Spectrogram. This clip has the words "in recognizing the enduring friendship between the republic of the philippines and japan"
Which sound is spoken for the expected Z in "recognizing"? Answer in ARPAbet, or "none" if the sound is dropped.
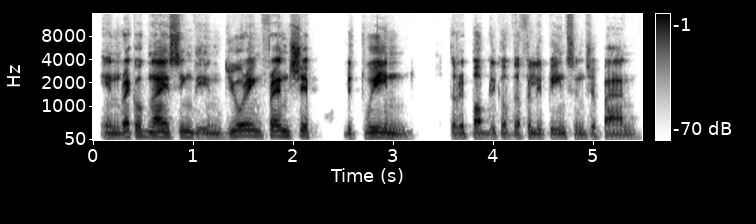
S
